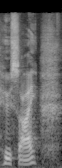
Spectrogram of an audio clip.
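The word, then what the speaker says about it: Hysaj: been getting a lot of flack for not pronouncing his name correctly, but apparently it's Husai, and then Murray in goal.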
